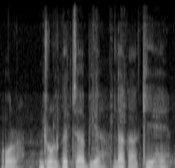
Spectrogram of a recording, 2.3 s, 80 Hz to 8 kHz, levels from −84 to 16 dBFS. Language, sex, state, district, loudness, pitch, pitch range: Hindi, male, Arunachal Pradesh, Papum Pare, -19 LUFS, 105 Hz, 100-110 Hz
